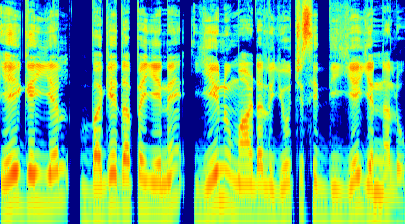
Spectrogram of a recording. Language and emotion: Kannada, neutral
